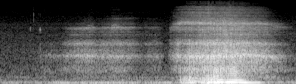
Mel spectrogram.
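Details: Real-time recording of a woman sleeping overnight after being very tired, no talking: a soft breath, then a louder, low, rough rattling breath. Snoring.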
